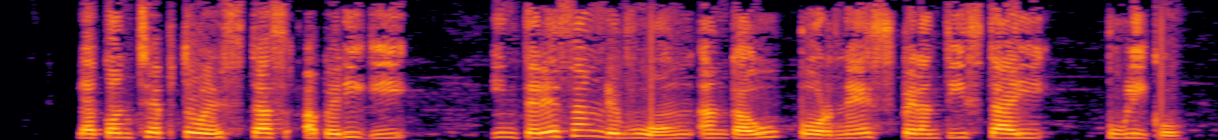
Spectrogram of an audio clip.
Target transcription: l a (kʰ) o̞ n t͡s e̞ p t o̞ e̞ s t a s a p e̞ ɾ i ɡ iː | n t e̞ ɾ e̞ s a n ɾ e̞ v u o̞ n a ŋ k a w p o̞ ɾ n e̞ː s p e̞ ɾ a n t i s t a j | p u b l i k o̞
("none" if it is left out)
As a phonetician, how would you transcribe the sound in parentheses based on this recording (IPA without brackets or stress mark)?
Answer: k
